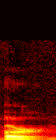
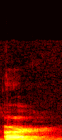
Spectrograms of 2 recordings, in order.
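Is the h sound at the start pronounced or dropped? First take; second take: dropped; dropped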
